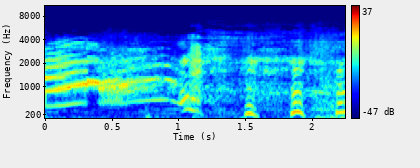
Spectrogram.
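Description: A child's drawn-out wordless cry, gliding up in pitch and fading about a second in, followed by a few short vocal sounds.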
